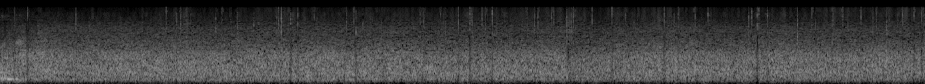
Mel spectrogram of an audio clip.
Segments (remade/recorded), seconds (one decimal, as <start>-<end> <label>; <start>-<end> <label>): 0.0-2.5 recorded; 2.5-4.4 remade; 4.4-5.3 recorded; 5.3-9.3 remade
